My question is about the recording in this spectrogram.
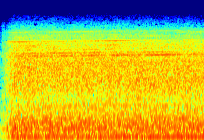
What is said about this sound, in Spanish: este jet privado de la República de Panamá, porque hace instantes acaba de aterrizar acá en la losa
